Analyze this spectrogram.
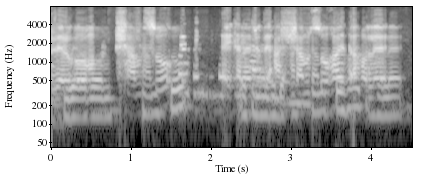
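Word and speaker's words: الشمس: জি যেরকম শামসু, এখানে যদি আশ-শামসু হয় তাহলে এখানে হচ্ছে আলিফ লামের উচ্চারণটা হচ্ছে না, তো এদেরকে হরফে শামসু বলে।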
